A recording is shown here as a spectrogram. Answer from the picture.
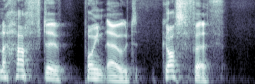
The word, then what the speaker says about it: Gosforth: But in most people call Gosforth, it's more of a, you could write it as F-U-T-H. That's how it's pronounced at the end, Gosforth.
